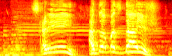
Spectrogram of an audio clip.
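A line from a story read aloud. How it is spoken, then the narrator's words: Shouted. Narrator (Russian): крикнул Михей Егорович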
